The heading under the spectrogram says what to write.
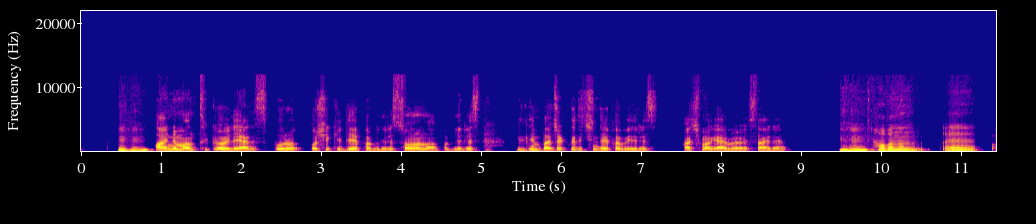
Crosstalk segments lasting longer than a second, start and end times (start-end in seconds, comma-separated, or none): none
